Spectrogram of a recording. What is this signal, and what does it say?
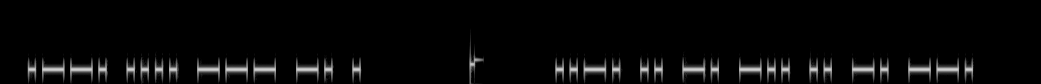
Morse code, heard as a keyed tone, about 17 wpm, 700 Hz. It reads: PHONE FINDING
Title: Sentences from Top 1100 Words - New Word Drill Alt - 17wpm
